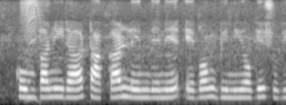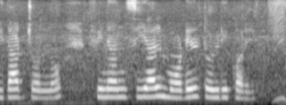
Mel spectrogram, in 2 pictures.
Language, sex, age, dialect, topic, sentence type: Bengali, female, 25-30, Standard Colloquial, banking, statement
